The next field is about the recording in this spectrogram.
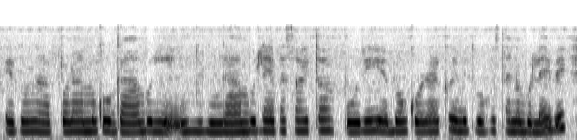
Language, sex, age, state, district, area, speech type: Odia, female, 18-30, Odisha, Jagatsinghpur, rural, spontaneous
